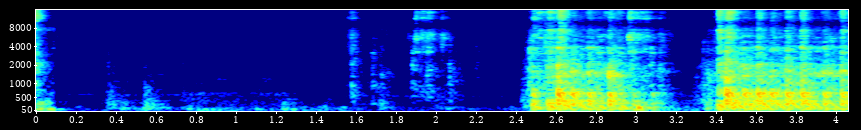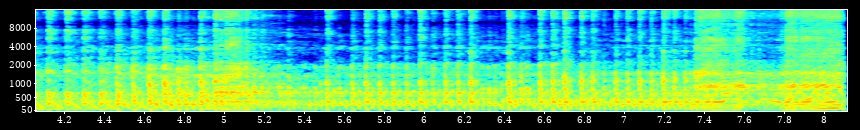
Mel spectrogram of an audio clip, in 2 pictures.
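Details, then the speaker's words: Homelite XL 101 chainsaw started indoors in the shop after a tank vent repair for a fuel leak, a carburetor rebuild and tuning. It catches after a few pulls and settles into a steady, buzzy two-stroke run without stumbling; running fine. "go so there you go uh you can kind of see uh you know Kevin is up and running"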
